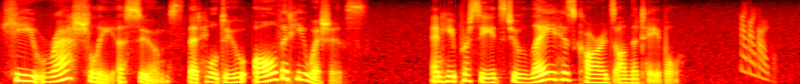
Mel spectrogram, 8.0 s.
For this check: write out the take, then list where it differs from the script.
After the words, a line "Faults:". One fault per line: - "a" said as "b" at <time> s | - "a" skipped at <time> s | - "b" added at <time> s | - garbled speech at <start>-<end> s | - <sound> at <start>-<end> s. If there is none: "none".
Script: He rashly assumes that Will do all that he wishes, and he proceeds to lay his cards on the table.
He rashly assumes that Will do all that he wishes, and he proceeds to lay his cards on the table.
Faults:
- chirp at 7.4-7.8 s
